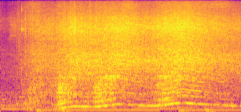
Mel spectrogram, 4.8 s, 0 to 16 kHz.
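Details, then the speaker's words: 1994 Mazda Miata auction car, after replacing a broken timing belt and changing the oil: crisp free revving with no valve-train tapping, runs smoothly; normal revving. "It's the next day. I'm still shocked that this thing runs. It runs pretty damn good."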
